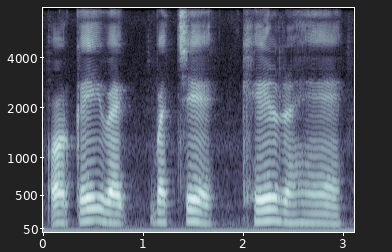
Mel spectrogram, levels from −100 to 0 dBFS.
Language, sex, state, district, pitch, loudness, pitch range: Hindi, male, Jharkhand, Ranchi, 130 Hz, -17 LUFS, 125-145 Hz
